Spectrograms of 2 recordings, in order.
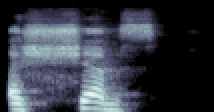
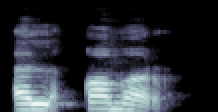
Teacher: And for huruf al-qamariyya, we learned that if alif and lam are prefixed to any one of the qamari letters, the letter lam is pronounced clearly. And for example, in the word al-qamar, so lam here is pronounced alif, lam, qaf.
